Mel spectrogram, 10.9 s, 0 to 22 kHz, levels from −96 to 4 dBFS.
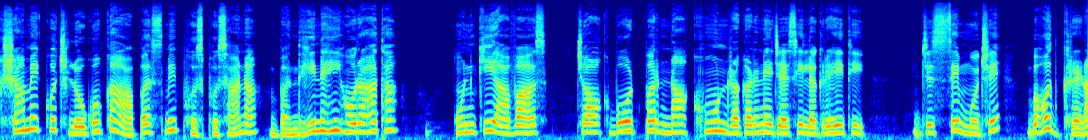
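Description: A speech recording with no technical faults to point to at any moment. Nothing in it stands out as a dropout, click, distortion or other problem anywhere in the audio.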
